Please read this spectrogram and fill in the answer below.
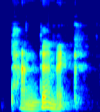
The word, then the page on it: pandemic: British English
